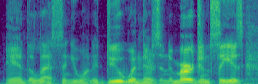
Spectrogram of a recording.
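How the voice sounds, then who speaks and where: A man's voice: on the low side, expressive, fast, pushed and bright, no echo. A man playing an earnest, pompous superhero who is easily flustered, in a comedic audio serial. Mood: pompous, confident. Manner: pompous, dramatic. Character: earnest, self-important but easily flustered male superhero.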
